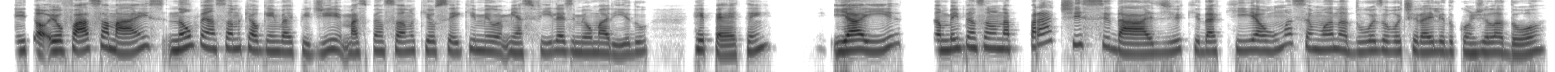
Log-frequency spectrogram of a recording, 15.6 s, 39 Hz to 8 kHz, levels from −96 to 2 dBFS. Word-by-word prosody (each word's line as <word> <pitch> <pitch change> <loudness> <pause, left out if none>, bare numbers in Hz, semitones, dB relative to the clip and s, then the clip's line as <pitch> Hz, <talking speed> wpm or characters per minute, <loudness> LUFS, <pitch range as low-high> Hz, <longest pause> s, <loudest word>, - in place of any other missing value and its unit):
Então 195 +1 +2
eu 195 +1 +4
faço 210 +6 +6
a - - +6
mais, 220 +7 +3
não 220 +6 +2
pensando 230 -4 0
que 230 - -8
alguém 195 -1 -1
vai 180 -1 -3
pedir, 180 +4 -6
mas 160 0 -1
pensando 190 0 -3
que 195 - -8
eu 185 - -4
sei 175 -2 +1
que 215 +3 -10
meu 190 -3 -4
minhas 170 -1 -2
filhas 185 +2 -4
e - - -8
meu 170 -1 -5
marido 165 +2 -4 0.4
repetem, 205 - -2 0.6
e 190 +3 +5
aí 205 +8 +5 0.3
também 215 +2 0
pensando 240 -1 -1
na 220 -1 +1 0.2
praticidade 205 - +2
que 215 -2 -11
daqui 190 +2 -2
a 195 - +3
1 225 +12 -7
semana 215 -7 -2
ou - - -3
2 185 +3 -6
eu 195 - -5
vou 190 0 -6
tirar 180 -2 -2
ele 185 0 -4
do 180 0 -9
congelador, 175 0 -4
195 Hz, 165 wpm, -24 LUFS, 180-215 Hz, 0.6 s, faço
